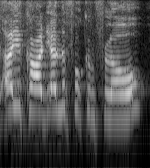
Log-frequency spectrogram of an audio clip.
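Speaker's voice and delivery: ordinary talk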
